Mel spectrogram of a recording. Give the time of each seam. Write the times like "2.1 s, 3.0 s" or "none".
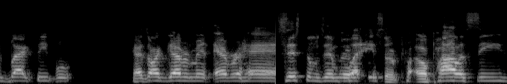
2.8 s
